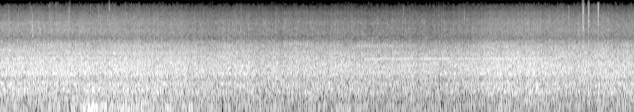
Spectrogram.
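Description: Rain falling steadily during a thunderstorm, an even hiss with no thunder clap.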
